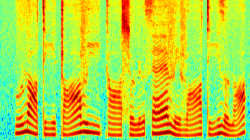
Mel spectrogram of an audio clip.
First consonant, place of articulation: retroflex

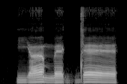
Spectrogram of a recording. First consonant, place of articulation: palatal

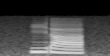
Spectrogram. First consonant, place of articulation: alveolar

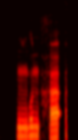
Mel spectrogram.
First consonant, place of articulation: velar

